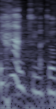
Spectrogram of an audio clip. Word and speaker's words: Huntington: Sí, Huntington, como entre A y U.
